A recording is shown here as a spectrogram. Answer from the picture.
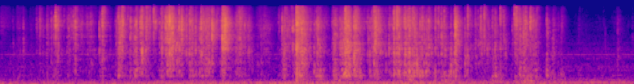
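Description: Foil wrapper of a trading-card pack crinkling in the hands as it is opened, a dense irregular crackle that stops near the end.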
